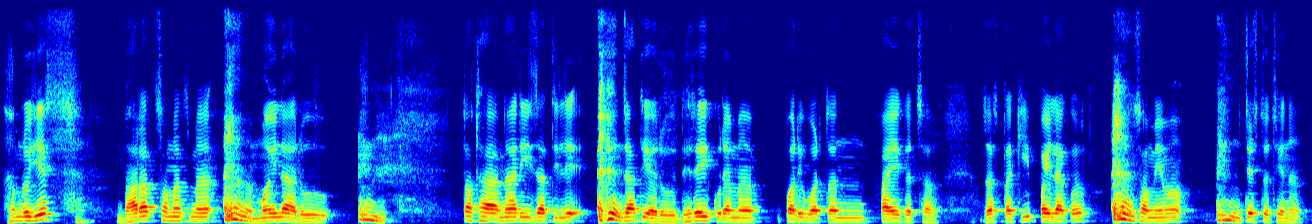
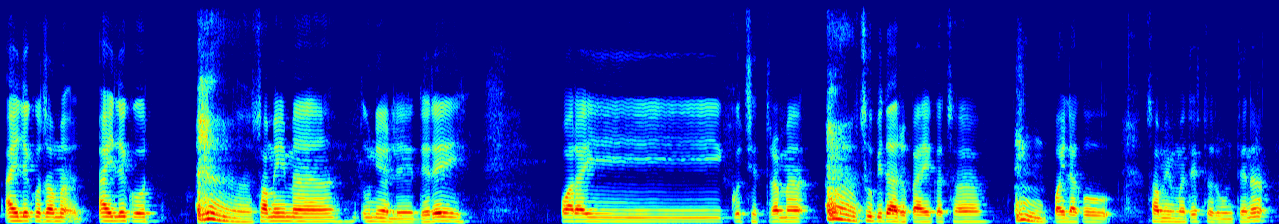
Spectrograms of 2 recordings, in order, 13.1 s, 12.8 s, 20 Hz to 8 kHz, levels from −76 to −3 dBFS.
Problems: background sounds at intervals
